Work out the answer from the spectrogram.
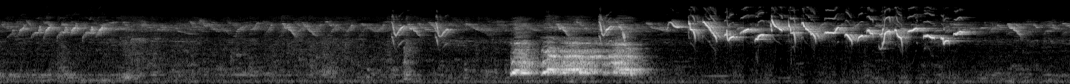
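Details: Oriental white-eye singing on a terrace: thin high twittering runs, then a brief harsh buzzy burst around the middle, followed by a fast, busy cascade of sharp chirps and trills.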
